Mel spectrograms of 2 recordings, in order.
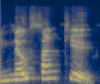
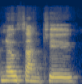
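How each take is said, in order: First: Slow, pointedly polite no thank you; polite refusal. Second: Said in the usual way. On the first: Retold or imitated. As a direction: stress the politeness, slowly. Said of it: "I said to you politely". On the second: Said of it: "I said".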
